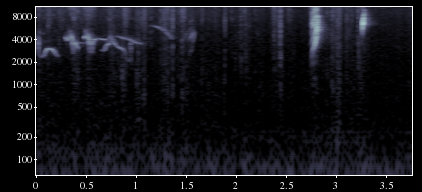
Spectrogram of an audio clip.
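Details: Fighting ultramarine grosbeak at a campeada gives a short burst of quick, twisting whistled notes for about a second and a half, then falls silent apart from two sharp clicks.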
